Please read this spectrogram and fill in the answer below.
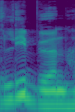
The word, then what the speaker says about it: Libyen: Aber das ist ja wie, wie wenn man sagt, äh, äh, äh Also korrekt ausgesprochen ja. würde es Libyen heißen.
